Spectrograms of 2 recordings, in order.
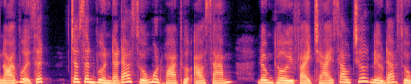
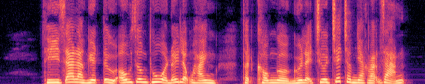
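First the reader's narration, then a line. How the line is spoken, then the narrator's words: Sudden loud laughing voice. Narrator (Vietnamese): Đột nhiên có tiếng cười to vang lên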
